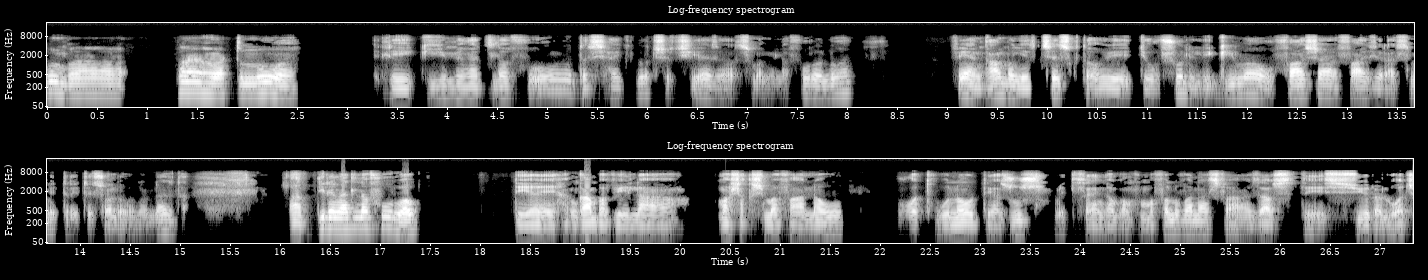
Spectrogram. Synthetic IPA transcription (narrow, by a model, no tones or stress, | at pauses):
umbə | mat̪unuə | leɡimaŋat̪ilafṵɾud̪asi̥hajkilot̪u̥saʈ͡ʂḭaza̰a̰t͡sima̰nulafuɾalua | feaŋɡambaŋeɾit͡sezi̥ku̥d̪̥awed̪̥iʃolelḛɡiməṵfaʃəfa̰ziɾa̰simʔḛt̪iɾeʈ͡ʂesa̰la̰wa̰na̰nazid̪a | apit̪iɾaŋat̪inəfuɾuaw | d̪̥eaŋɡambəvelə | maʃaki̥ʃimafaːnaw | vuat̪ʰuunawd̪eazusu̥mʔḛt̪i̥z̥ajaŋɡambaŋfumbəfanuvanazi̥fa̰za̰vsi̥d̪̥ḛsi̥syɾa̰lṵa̰ʈ͡ʂə̥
